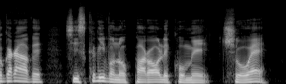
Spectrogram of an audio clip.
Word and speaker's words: cioè: Mentre con l'accento grave si scrivono parole come cioè, che si pronuncia appunto con la E aperta, oppure caffè, e naturalmente la terza persona singolare del presente del verbo essere.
